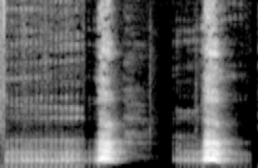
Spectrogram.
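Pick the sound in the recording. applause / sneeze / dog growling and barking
dog growling and barking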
